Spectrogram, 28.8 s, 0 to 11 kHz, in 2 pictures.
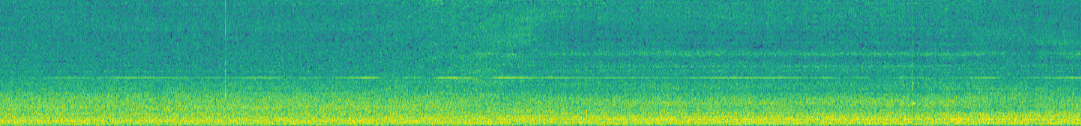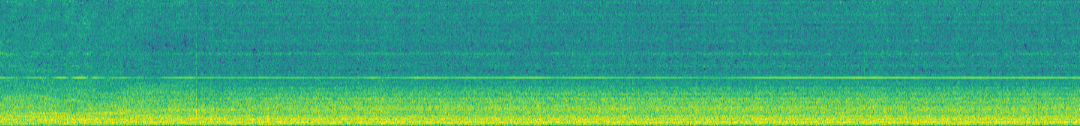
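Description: Steady cockpit noise of an Embraer Phenom 100 in the climb: its two Pratt & Whitney PW617F turbofans and the rush of air over the airframe, with a thin steady high whine above it.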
